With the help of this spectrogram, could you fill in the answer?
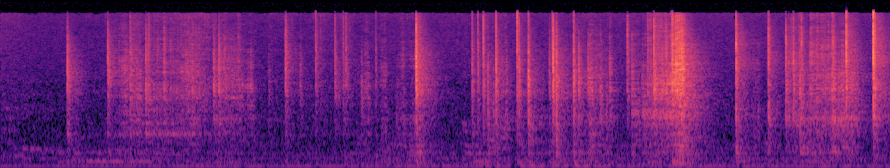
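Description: Long pink acrylic nails tap and scratch a large, solid, white-painted wooden panel door with raised molding near the latch. Quiet, sharp, clicky taps mix with bright, dry scratching, each tap dying away almost instantly.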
